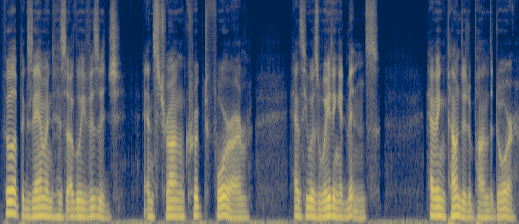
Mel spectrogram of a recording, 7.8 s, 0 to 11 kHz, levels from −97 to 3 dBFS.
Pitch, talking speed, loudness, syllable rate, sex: 115 Hz, 155 wpm, -17 LUFS, 5.8 syllables/s, male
